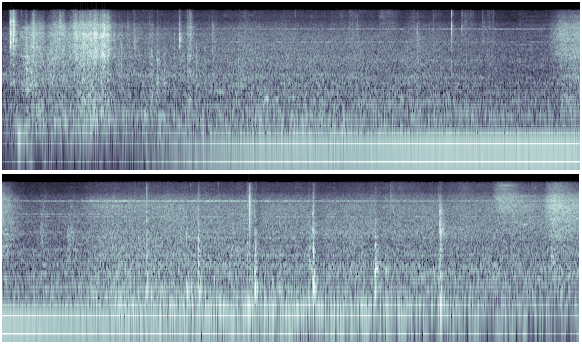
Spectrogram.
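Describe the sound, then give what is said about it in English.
Steady low rumble of a two-story commuter train with high headrests and a bathroom in motion, heard from inside the car after a transfer at Babylon, with a constant hum, faint rattles and occasional clicks over the tracks, no voices. “We just got onto a fancier train with higher head rests and two stories and a bathroom.”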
